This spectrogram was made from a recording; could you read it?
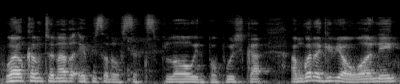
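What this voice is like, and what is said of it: Rough voice with coughing, throat clearing. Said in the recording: “My voice is horrible today, so expect some cough, expect some clearing of my throat”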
